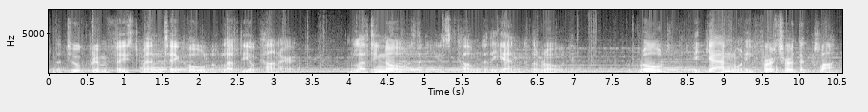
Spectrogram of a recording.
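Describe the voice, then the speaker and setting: A man's voice: rumbling low, measured pace. A man delivering solemn, dramatic scripted narration as a 1940s radio announcer. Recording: dull vintage radio with loud music.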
